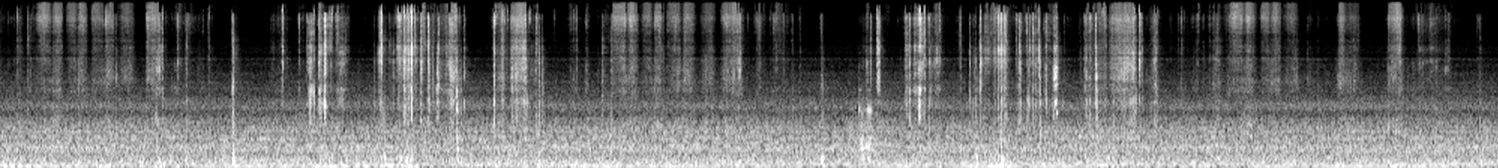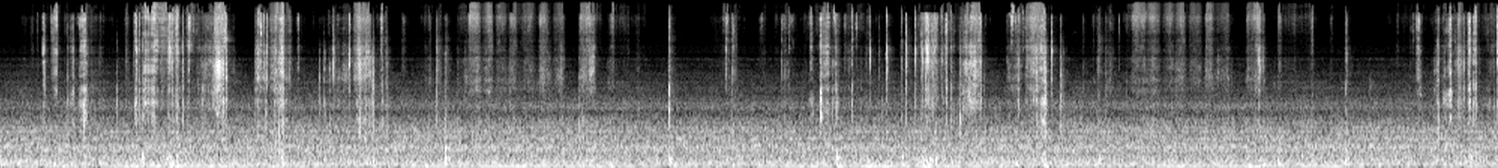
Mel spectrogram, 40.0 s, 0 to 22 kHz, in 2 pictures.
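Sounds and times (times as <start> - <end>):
foil wrappers and cards rasping: 3.8 - 7.2, 12.0 - 16.9, 20.6 - 25.2, 30.7 - 37.2, 38.9 - 39.9.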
